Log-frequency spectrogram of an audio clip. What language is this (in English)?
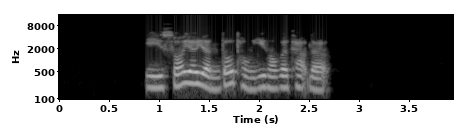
Cantonese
